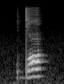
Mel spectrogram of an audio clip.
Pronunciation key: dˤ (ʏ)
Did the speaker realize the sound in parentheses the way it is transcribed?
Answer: yes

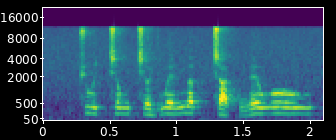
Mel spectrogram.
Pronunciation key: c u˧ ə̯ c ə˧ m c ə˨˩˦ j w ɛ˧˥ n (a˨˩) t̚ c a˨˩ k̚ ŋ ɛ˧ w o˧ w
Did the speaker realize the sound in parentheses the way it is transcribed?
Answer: no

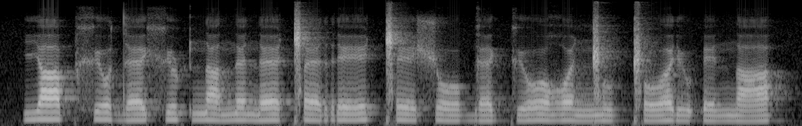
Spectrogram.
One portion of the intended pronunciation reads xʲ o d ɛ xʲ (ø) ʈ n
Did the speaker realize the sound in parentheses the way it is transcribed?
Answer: no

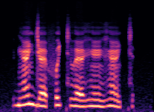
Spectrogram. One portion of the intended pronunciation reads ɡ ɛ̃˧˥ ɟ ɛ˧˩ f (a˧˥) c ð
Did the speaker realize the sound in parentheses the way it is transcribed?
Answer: no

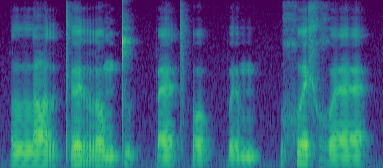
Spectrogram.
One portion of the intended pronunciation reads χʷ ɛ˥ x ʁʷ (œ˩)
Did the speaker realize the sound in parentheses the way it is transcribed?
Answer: no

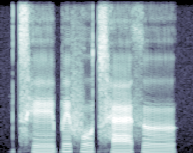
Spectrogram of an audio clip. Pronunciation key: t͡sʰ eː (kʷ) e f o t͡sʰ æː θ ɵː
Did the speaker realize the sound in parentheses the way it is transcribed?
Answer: no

